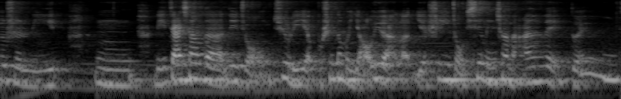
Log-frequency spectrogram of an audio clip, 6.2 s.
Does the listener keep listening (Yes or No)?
No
